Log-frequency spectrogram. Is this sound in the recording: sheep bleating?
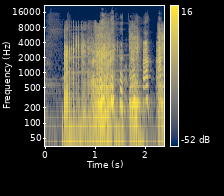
no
